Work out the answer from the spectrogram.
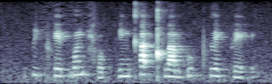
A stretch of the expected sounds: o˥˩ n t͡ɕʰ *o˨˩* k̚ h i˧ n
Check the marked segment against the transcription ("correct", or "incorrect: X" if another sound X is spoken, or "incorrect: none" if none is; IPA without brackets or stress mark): correct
